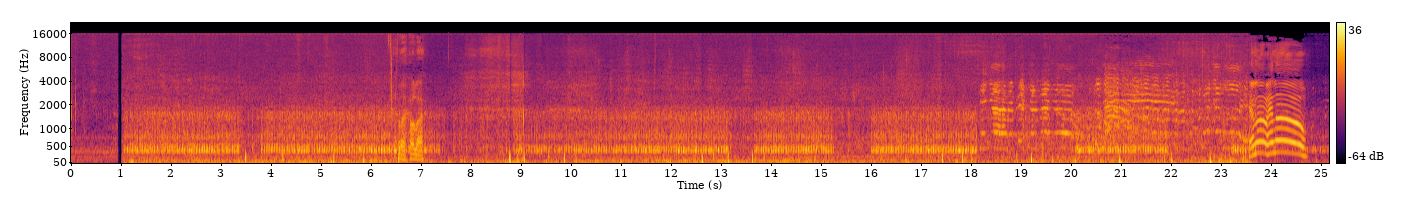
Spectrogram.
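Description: A boat engine hums steadily across the water.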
